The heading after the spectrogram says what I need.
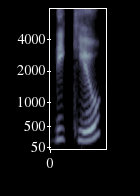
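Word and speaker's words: Deque: It was created by a company called um I I have the spelling here like the pronunciation DQ.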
